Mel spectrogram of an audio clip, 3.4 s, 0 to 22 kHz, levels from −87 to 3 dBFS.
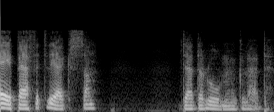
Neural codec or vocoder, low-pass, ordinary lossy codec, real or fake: codec, 16 kHz, 0.4 kbps, LongCat-Audio-Codec; 7.2 kHz; none; fake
